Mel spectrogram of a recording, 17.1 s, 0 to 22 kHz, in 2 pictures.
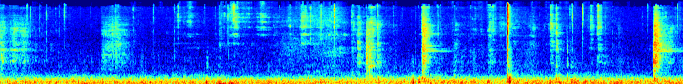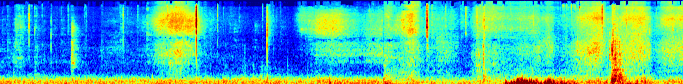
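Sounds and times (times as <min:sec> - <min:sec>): low steady rumble: 0:12.2 - 0:17.0.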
